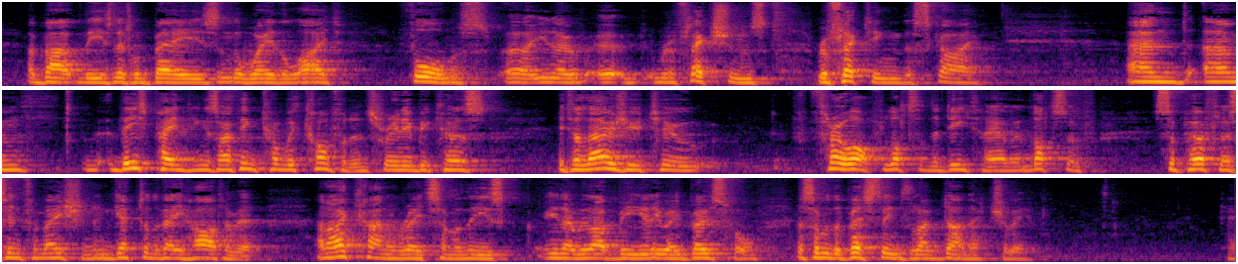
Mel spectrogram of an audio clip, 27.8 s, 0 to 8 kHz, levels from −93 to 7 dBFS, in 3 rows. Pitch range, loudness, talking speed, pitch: 145-170 Hz, -18 LUFS, 160 wpm, 150 Hz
